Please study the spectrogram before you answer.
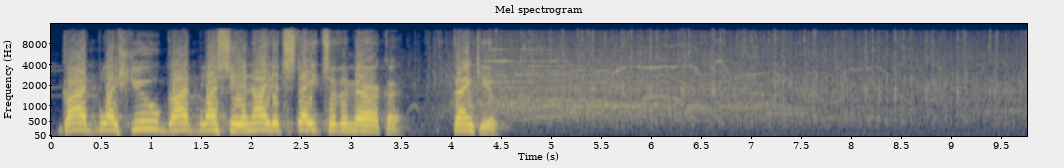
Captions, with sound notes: God bless you, God bless the United States of America. Thank you. (cheers and applause)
